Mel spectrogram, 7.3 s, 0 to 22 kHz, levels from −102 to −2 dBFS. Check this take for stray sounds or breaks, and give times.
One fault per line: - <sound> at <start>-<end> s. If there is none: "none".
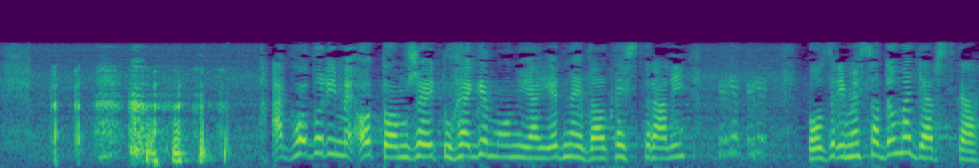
- laugh at 0.4-1.8 s
- laugh at 5.4-5.8 s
